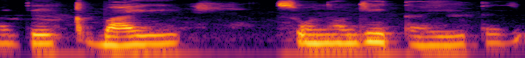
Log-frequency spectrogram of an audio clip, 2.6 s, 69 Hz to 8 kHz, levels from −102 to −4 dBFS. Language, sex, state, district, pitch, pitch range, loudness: Marathi, female, Maharashtra, Sindhudurg, 230 Hz, 205-240 Hz, -23 LUFS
